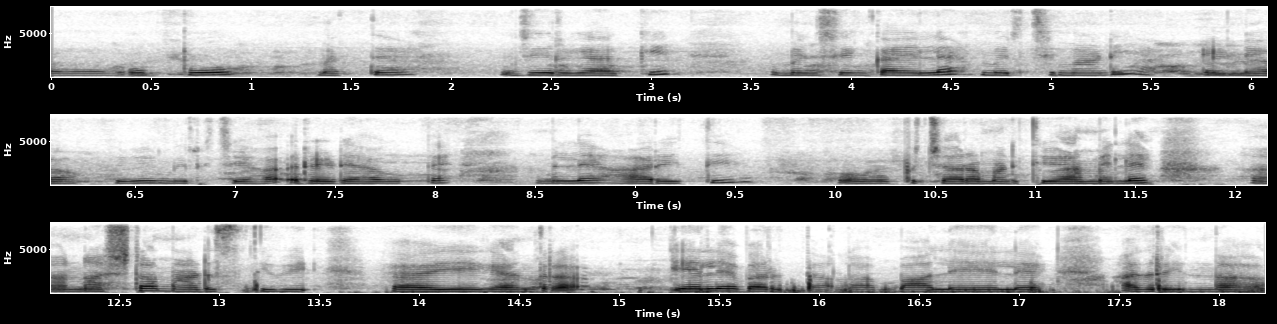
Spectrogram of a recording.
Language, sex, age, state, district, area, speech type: Kannada, female, 18-30, Karnataka, Koppal, rural, spontaneous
